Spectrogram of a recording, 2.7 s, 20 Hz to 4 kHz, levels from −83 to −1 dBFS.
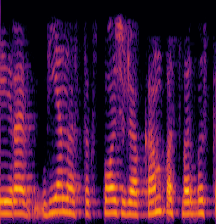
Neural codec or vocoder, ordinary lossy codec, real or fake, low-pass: none; MP3, 32 kbps; real; 3.6 kHz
